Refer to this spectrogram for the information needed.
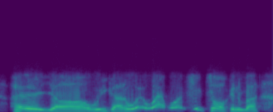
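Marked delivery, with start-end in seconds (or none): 0.1-1.3 put-on slow Southern American drawl. Mimicking a coach the speaker hears talking, imitating a southern accent. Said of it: "You hear him with his southern accent".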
